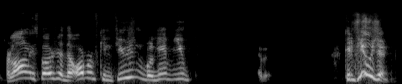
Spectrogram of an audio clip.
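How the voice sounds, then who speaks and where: A doddering, bombastic old cartoon hero. The voice is high and wildly animated, with a very dry, close sound. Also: male voice, fast, breathy edge, no room sound, full character voice. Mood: alarmed. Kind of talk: cartoon table reading.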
